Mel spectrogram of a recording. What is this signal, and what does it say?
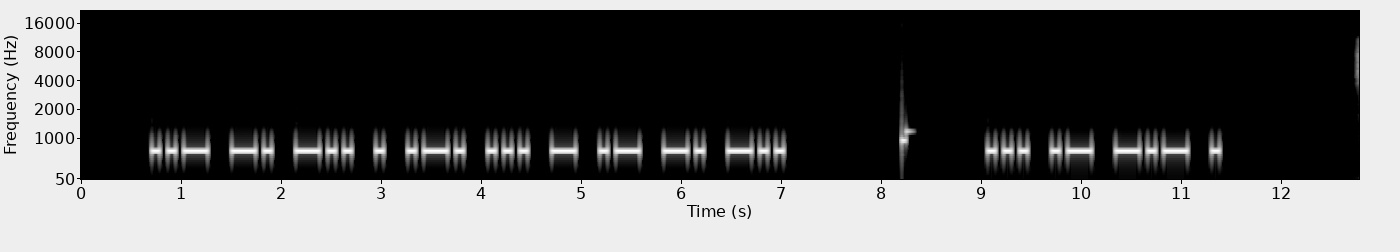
Morse code, heard as a keyed tone, about 16 wpm, 700 Hz. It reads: UNDERSTAND SAKE
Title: Sets of 4 Words - New Word Drill - 15wpm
